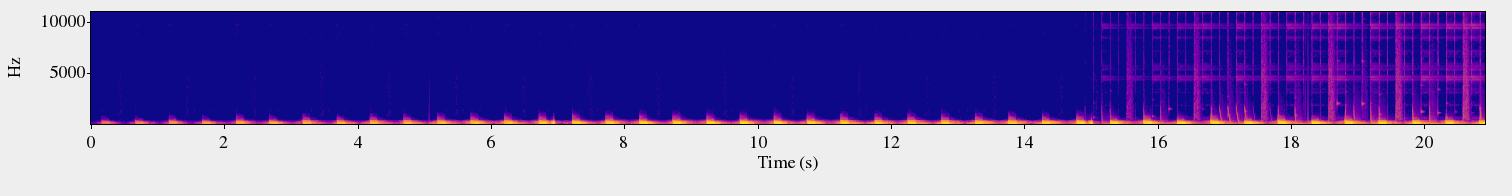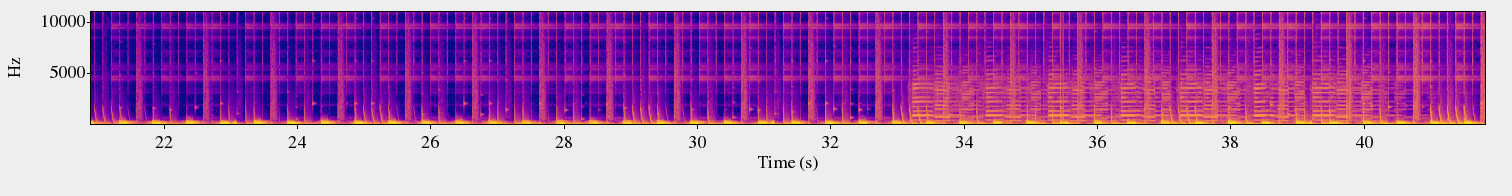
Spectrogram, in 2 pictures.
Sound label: Breaking Jazz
